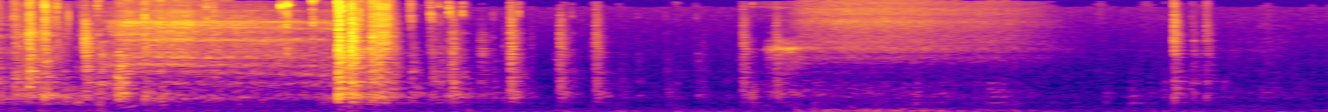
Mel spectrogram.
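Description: LED backlight strips being handled and set down on a TV's metal back panel: light clicks and knocks with some soft rubbing, the loudest knock about two seconds in.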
